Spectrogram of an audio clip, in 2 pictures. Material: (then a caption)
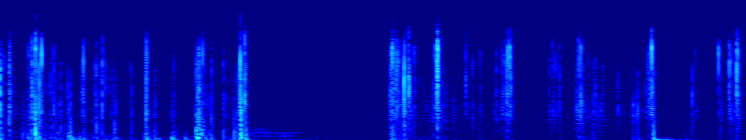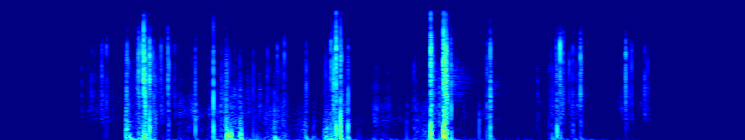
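Candy shell. A thin wooden stick stirs and taps a heap of small, hard sugar-shelled peanut M&Ms (candy-coated peanut chocolates) filling a bowl, mixing them. Quick, dry clicking and rattling crunches come in three busy bursts separated by short silences, with brief bright clacks as the hard shells knock together and against the stick.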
